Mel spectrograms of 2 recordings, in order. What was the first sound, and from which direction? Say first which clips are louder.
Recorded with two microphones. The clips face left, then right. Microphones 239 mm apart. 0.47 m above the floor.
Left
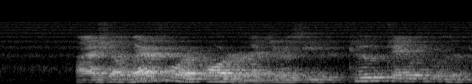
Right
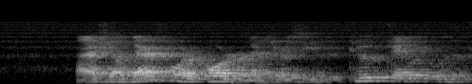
A man speaking: even; 5° right (ahead or behind).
